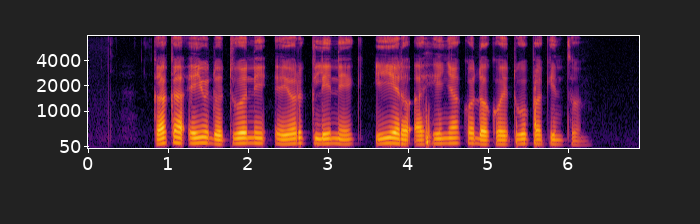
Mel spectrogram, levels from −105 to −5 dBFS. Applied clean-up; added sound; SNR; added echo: none; none; none; none.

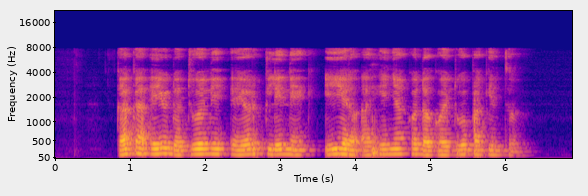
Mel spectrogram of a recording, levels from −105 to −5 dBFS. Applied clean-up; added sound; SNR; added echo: none; none; none; reverberation time 0.4 s.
